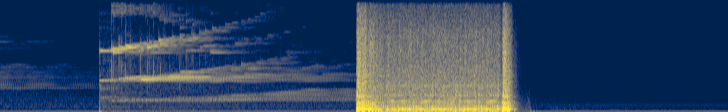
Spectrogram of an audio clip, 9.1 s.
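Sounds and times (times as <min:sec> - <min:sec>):
snare drum buzz roll: 0:04.5 - 0:06.5.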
